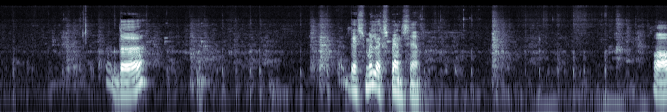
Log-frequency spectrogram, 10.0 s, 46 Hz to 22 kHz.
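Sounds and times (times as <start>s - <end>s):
pen writing on paper: 2.5s - 5.1s, 6.2s - 9.8s.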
